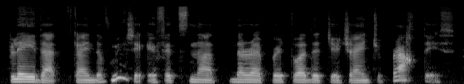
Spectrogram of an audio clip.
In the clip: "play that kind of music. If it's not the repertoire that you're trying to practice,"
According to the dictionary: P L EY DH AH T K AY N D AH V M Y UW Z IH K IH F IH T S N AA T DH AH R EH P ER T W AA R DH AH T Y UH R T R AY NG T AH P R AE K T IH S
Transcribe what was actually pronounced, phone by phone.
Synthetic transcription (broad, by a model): P L EY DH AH T K AY N D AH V M Y UW S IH K IH F IH T S N AA T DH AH R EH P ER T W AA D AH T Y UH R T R AY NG T AH P R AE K T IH S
